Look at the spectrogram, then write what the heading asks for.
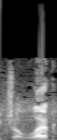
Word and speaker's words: Gillette: four to two as gillet gets the goal it'll be Gillette getting the goal I should say not gillet it'll be a soft G and right after the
